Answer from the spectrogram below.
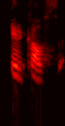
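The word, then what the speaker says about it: Kirchhoff: here because the because K Kos law sorry I've been mispronouncing his his his name kov uh law which is the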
